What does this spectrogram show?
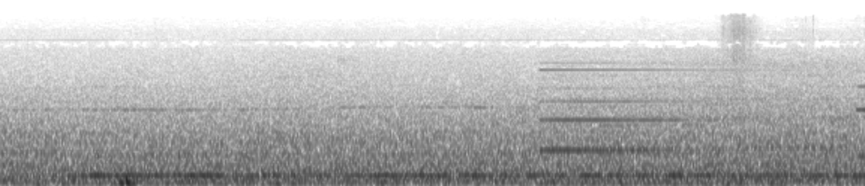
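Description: Steady hum and rumble of a Shinkansen train standing at the platform, with a brief low thump about a second in. A steady high electronic tone joins in about three and a half seconds in.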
